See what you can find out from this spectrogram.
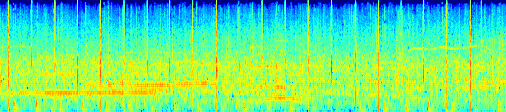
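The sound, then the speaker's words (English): An audience at a show claps steadily for a performer, with sharp hand claps cutting through a dense bed of applause. A few voices and whoops rise faintly above it throughout. “but right now we're just clapping for you.”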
